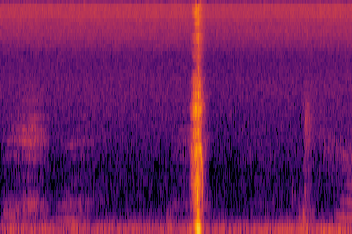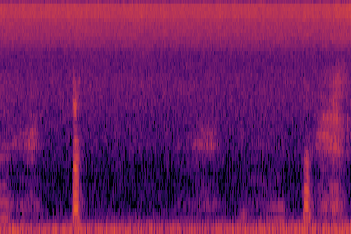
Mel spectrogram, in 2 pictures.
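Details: Single sharp explosive cough from a young alpaca on a farm, over a low hum with faint animal sounds; keeper unsure whether something was stuck in its throat, and it was still coughing an hour later but recovered by evening.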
